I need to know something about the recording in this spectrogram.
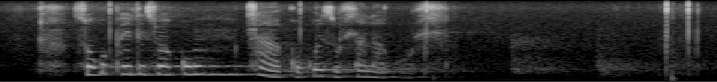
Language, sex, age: South Ndebele, female, 24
